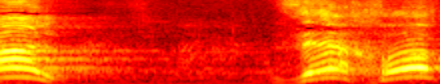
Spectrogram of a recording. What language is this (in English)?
Hebrew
